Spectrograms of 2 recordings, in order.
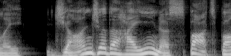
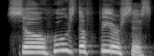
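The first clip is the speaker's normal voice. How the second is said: Fuli's voice; 11 semitones higher than usual. A narrator's reading. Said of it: "Fuli wants to know".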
